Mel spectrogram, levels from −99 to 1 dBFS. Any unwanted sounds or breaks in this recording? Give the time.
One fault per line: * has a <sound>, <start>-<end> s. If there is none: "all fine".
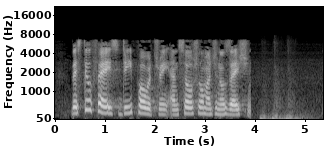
* has a thud, 4.1-5.3 s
